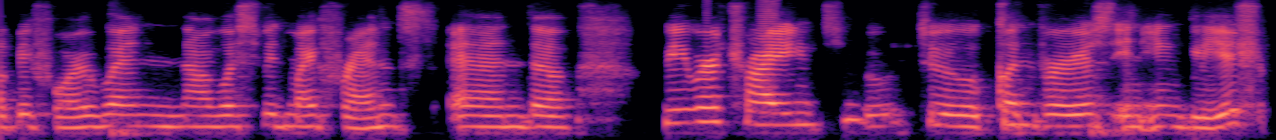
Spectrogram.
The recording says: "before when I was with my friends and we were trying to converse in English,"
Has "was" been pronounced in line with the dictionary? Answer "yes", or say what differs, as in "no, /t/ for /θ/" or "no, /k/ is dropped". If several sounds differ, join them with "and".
no, /s/ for /z/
